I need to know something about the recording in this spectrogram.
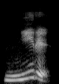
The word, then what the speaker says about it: needed: like merged you just do a little tea and with kneaded you do the the Latino thing that that Mar explained.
